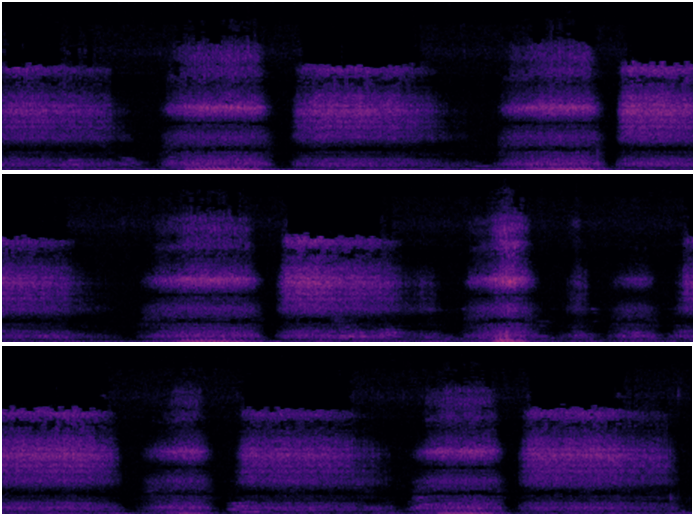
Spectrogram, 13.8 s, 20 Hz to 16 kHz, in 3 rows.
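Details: A sleeping child who has had strep throat and a head cold for over a week, and snores whenever ill, makes snorting, rumbling breaths about 27 a minute: snoring.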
